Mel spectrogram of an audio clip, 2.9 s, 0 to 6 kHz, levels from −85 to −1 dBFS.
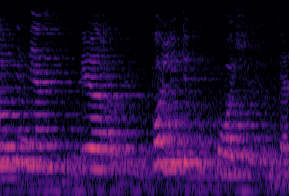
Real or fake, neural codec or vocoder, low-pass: real; none; 5.4 kHz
